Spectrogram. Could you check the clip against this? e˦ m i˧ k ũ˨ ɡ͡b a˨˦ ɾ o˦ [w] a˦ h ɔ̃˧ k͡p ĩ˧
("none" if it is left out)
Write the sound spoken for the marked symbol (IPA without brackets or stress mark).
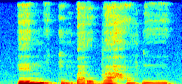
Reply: b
